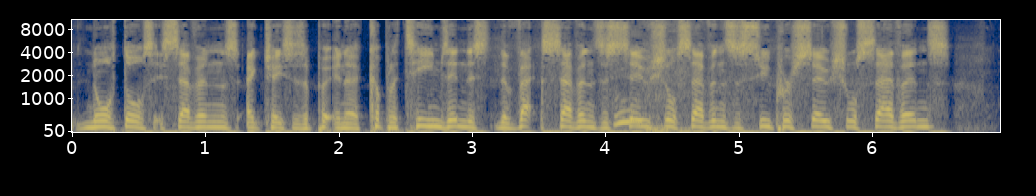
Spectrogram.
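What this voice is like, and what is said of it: Put-on Bristolian accent. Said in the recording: “Don't know why I'm doing the Bristolian accent, ... It's the accent of rugby.”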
